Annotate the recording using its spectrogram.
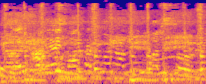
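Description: Several women's voices chattering over background music with a steady bass line.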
